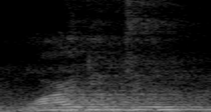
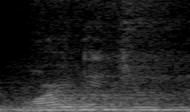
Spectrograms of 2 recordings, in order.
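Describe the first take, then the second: No difference in how they are said.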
